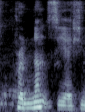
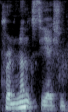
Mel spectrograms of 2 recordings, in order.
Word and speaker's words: pronunciation: Some people don't pronounce pronunciation properly. They say pronunciation, but it's pronounce is a verb, pronounce, and the noun is pronunciation, and this is southern.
